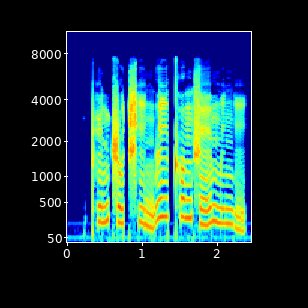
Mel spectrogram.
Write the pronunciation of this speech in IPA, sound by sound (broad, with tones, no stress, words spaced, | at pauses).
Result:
pʰy˨˦nʈ͡ʂu˨˦ t͡ɕʰḭ˨˩ŋli˦t̪ʰʊ˦ŋse˨˦ɪ̯ mi˦ŋḭ˨˩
